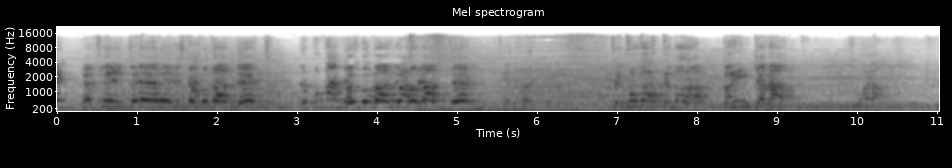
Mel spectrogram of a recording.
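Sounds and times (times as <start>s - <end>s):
mechanical rumbling: 4.3s - 11.0s.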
